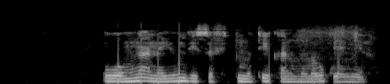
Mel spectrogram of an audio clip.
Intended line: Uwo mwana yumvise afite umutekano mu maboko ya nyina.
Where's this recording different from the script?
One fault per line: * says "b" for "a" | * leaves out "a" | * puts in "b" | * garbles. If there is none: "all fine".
all fine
